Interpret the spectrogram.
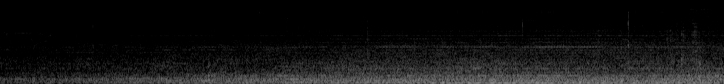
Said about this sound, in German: Es ist kurz vor 11, das heißt, hier in Basel fahren jetzt gleich die Züge ein. Wie immer zur vollen Stunde und alle ungefähr gleichzeitig.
